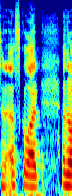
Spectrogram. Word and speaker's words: Escalade: Anyway, so the reason I said I I almost wouldn't mind an escalad. Escalad. Escalade.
